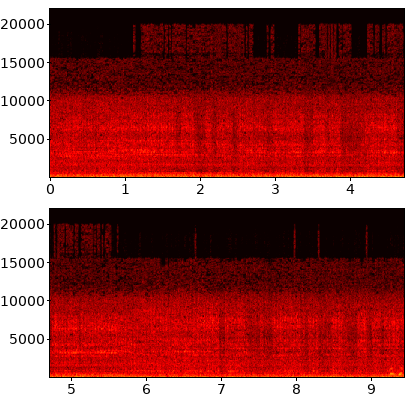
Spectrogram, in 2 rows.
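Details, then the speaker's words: Holden VN Calais V8 build idling for the first time while base settings are set before the dyno: deep, steady rumble with an even beat, no tapping or stumbles; idling smoothly. "It's such an awesome sound just to hear it idle for the first time."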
